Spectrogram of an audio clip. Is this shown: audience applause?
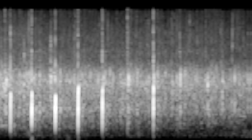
yes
